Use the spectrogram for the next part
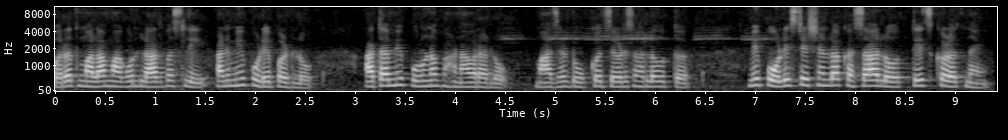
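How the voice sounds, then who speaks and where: A woman narrating a first-person story in a steady, earnest way. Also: medium pitch, normal speed.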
